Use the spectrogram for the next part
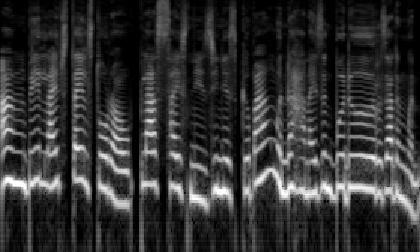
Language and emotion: Bodo, surprised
